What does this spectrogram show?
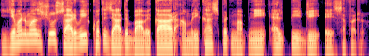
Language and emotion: Kashmiri, neutral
